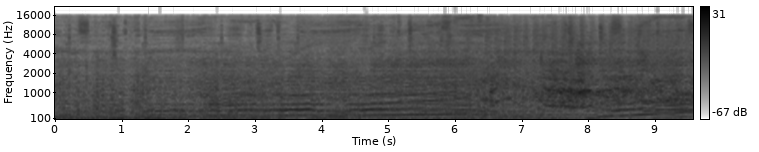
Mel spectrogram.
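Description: Drift car engine revving hard under load with tires screeching as the cars slide. The engine pitch sags, then climbs steeply again about eight seconds in.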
